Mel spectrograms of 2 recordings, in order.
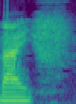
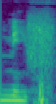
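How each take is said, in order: First: The vowel sounds like 'eye'. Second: The vowel sounds like 'ee'. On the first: This is the modern pronunciation. "তারপর আমরা বলি নাইফ" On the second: This is the old pronunciation. "তো তারা বলতো নিফ"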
